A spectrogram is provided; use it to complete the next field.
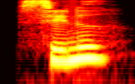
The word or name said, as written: sindet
